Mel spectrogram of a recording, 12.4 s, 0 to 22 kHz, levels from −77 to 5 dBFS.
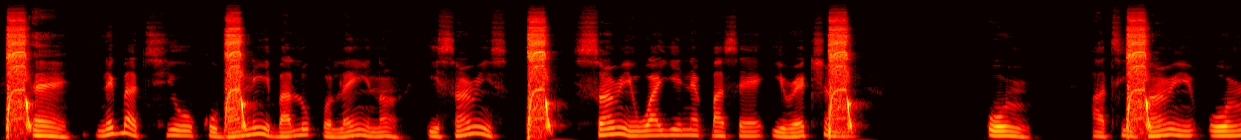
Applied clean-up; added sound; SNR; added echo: classical method log-MMSE.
